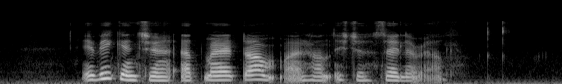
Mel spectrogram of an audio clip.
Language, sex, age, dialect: Faroese, female, 15-35, Suðurstreymoy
